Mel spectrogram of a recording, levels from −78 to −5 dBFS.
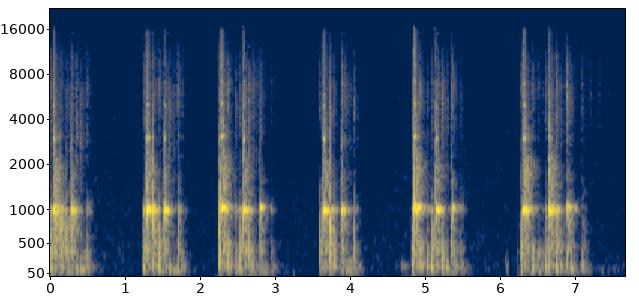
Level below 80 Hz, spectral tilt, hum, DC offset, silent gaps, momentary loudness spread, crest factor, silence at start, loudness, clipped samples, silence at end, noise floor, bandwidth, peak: -44 dBFS; -3.5 dB/octave; none; under 0.1%; none; 15 LU; 14 dB; 0 s; -13 LUFS; under 0.1%; 0.55 s; -64 dBFS; 16.5 kHz; 0 dBFS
